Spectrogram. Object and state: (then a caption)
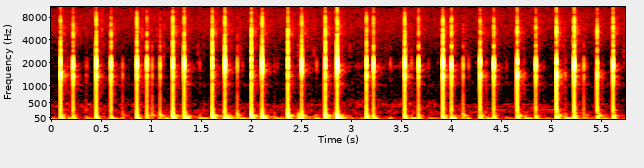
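Plastic handheld game console, fingernail tapping. Fingernails of both hands tap rapidly on the plastic screen cover and bezel of a small, hollow red Game Boy Advance SP, which is open with its screen off. About 33 sharp, dry clicks come in a quick, uneven rhythm, each with a bright tick over a soft hollow low knock that dies away almost instantly.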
